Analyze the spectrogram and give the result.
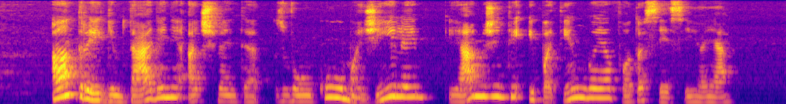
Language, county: Lithuanian, Vilnius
